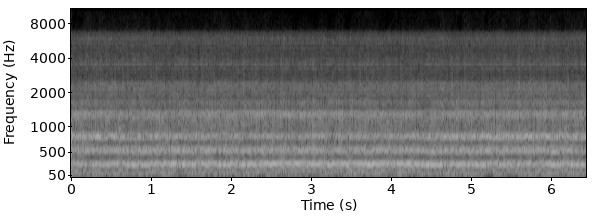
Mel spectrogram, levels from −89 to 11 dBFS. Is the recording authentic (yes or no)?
no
